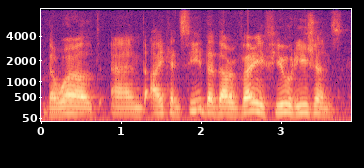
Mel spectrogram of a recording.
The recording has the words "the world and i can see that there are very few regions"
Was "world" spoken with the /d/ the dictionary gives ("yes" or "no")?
yes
